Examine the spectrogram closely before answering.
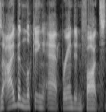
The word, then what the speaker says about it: Pfaadt: Could be an older message, but when Brandon Pfaadt and Landon Knack faced against each other. It's two guys whose names begin with a silent letter.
